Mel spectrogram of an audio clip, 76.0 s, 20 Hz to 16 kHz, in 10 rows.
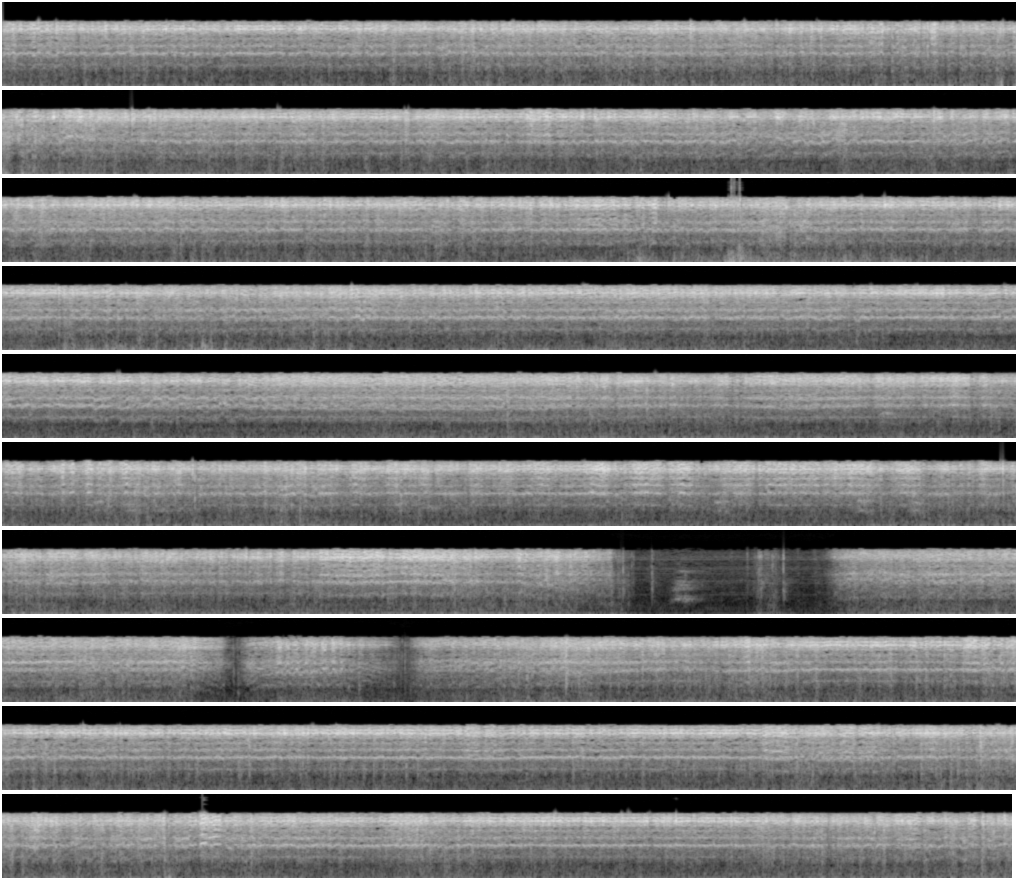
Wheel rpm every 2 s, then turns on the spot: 220, 240, 240, 230, 240, 230, 210, 220, 230, 220, 220, 230, 220, 230, 230, 220, 210, 220, 230, 230, 230, 230, 230, 230, 190, 20, 180, 130, 150, 220, 230, 230, 230, 220, 230, 230, 230, 230.
none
